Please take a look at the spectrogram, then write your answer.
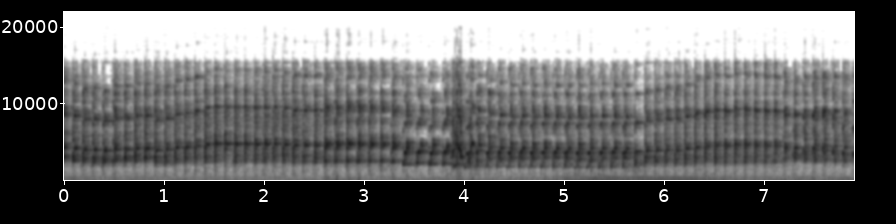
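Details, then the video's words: Lovebird giving a long ngekek trill as a lure to make other lovebirds sing: a sustained, rapid, shrill chattering trill of high notes, wavering in pitch with a brief harsher burst near the middle. "SUARA BURUNG LOVEBIRD NGEKEK PANJANG TERAMPUH BUAT PANCINGAN LOVEBIRD AGAR CEPAT NGEKEK GACOR"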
